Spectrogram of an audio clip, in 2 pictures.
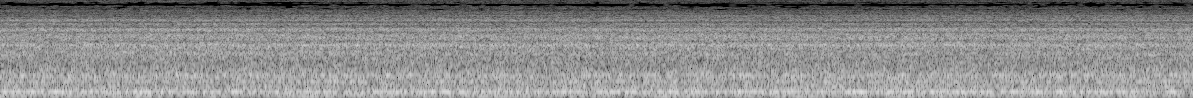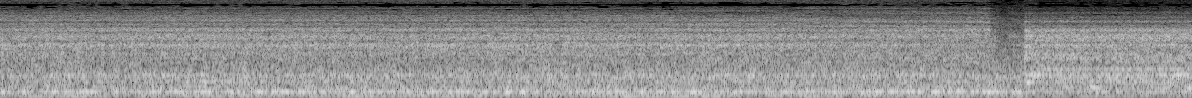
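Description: Spirit box radio sweeping the stations, giving a continuous loud hiss of radio static over a steady low hum, with a brief click near the end.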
